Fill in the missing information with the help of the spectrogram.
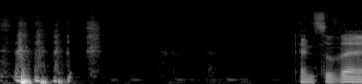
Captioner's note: laughs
